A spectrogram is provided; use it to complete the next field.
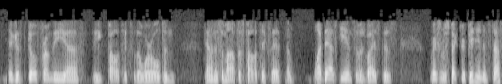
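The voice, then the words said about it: Hoarse voice from a cold. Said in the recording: “I apologize in advance for my voice. I'm getting over the cold and ... I keep losing my voice.”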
